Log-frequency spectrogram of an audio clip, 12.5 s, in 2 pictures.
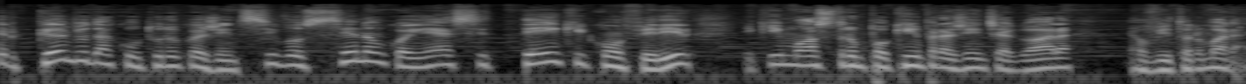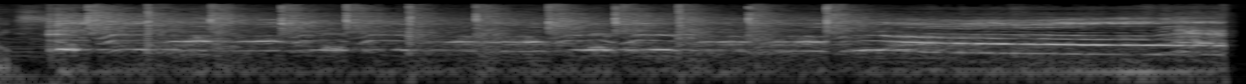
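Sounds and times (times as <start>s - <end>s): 
speech: 0.0s - 6.9s
kendo martial arts shouts: 6.5s - 12.4s.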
